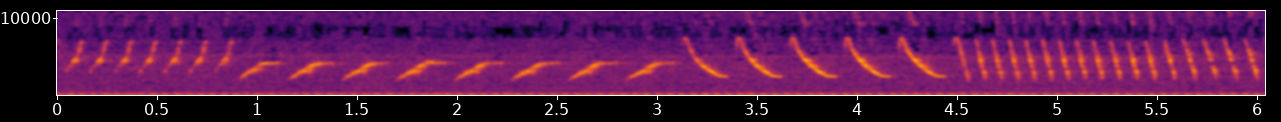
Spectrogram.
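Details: Belgian canary song meant to call the other canaries into singing: short trill, a run of about nine rising whistled slurs, falling notes, then a very fast high trill, with a low hum underneath.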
